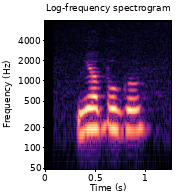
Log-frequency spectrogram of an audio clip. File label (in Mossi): "yõbgo", moore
